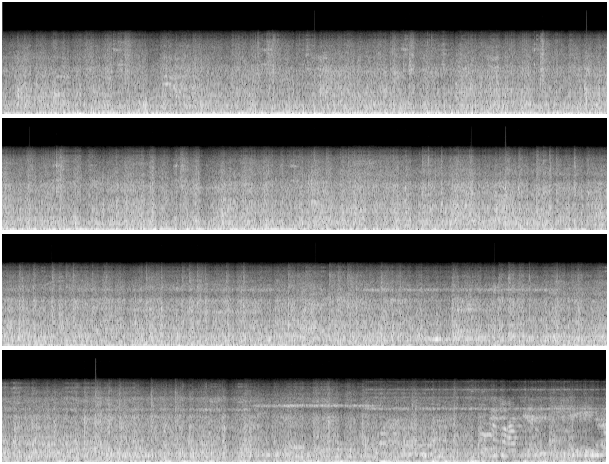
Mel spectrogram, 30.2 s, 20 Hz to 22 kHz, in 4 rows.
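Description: Subway trains in an underground station. An R160 train pulls out past the platform with a loud, steady rumble and clatter of wheels. Over the last several seconds a train on the far track runs in with high, steady squeals.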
